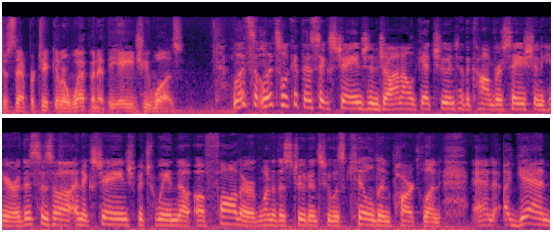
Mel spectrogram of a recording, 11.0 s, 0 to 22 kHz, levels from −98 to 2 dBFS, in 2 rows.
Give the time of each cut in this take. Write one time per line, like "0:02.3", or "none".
none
